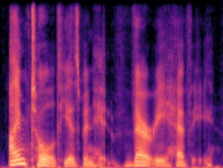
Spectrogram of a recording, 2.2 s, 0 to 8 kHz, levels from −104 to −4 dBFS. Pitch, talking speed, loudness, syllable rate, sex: 145 Hz, 215 wpm, -20 LUFS, 5.0 syllables/s, female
